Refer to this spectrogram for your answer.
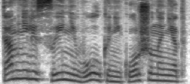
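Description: A woman voicing an excitable young male gopher who loves making discoveries, in a children's storybook reading. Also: medium pitch, normal speed, close to an everyday voice. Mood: eager. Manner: eager, insistent, breathless with enthusiasm.

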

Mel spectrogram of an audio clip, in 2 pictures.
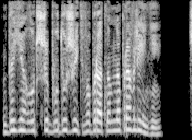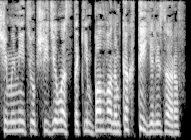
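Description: A reader voicing a brisk, impatient schoolgirl who answers curtly and coolly in an audiobook. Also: mid-range voice, fairly even intonation, no echo, studio quality, voice pushed up, natural voice. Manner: curt, cool replies. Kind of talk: audiobook character voice.

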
